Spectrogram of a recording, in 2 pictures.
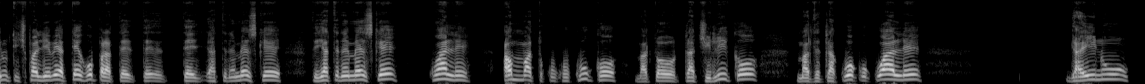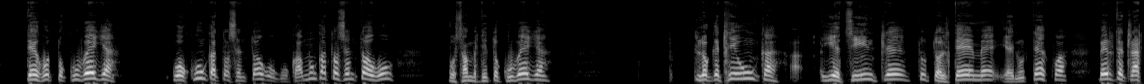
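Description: No technical faults can be heard anywhere in this speech recording.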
